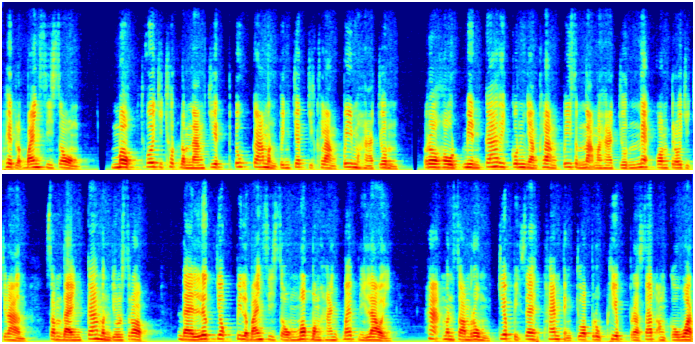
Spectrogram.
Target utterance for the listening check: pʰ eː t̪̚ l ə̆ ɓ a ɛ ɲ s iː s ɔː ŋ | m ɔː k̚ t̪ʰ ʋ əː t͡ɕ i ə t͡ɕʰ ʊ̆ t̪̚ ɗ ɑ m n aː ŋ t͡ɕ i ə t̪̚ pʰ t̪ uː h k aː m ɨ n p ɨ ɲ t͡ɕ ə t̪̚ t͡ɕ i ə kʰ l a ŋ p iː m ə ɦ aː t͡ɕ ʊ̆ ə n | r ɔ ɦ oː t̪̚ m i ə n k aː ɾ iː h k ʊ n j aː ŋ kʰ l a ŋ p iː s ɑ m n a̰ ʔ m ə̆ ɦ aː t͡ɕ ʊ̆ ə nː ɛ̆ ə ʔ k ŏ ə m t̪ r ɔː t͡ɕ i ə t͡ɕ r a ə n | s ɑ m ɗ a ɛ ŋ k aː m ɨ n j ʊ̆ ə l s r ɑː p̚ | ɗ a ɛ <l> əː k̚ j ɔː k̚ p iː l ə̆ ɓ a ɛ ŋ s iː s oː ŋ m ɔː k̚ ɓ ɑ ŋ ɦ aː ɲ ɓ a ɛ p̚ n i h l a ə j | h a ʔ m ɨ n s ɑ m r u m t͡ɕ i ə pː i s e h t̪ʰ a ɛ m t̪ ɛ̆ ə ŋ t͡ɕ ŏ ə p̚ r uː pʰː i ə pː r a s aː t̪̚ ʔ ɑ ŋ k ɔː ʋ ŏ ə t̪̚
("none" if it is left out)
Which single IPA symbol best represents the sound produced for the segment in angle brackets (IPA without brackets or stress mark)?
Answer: lː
